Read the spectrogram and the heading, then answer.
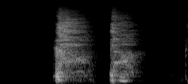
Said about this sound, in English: Oh, let me cough.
